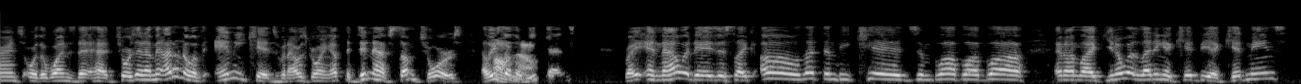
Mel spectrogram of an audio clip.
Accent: Plant City, Florida, United States; I grew up in Plant City, Florida, right outside Tampa

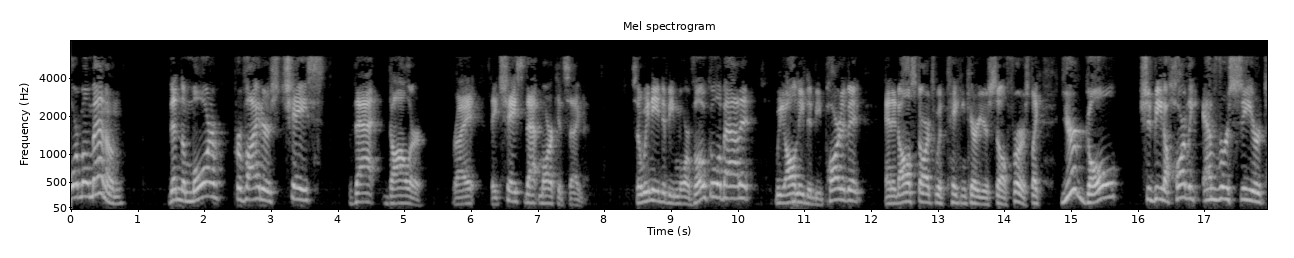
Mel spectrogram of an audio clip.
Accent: Pottsville, Pennsylvania, United States; moved away; also born or lived in Minersville, Pennsylvania; where I grew up in Pottsville and Minersville, Pennsylvania, Schuylkill County

